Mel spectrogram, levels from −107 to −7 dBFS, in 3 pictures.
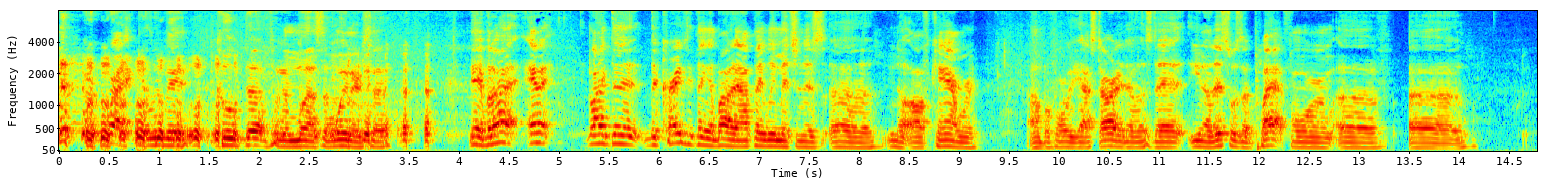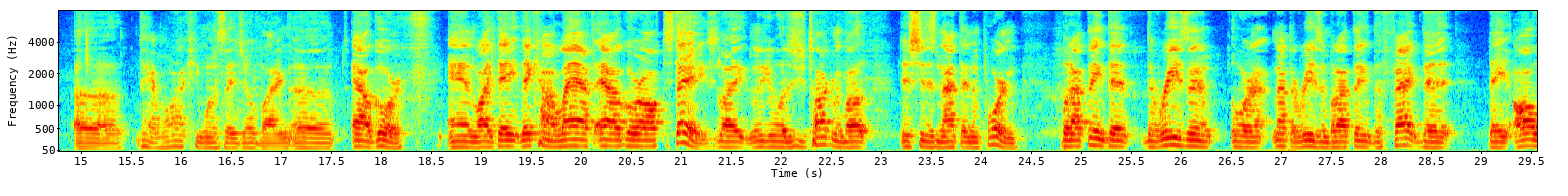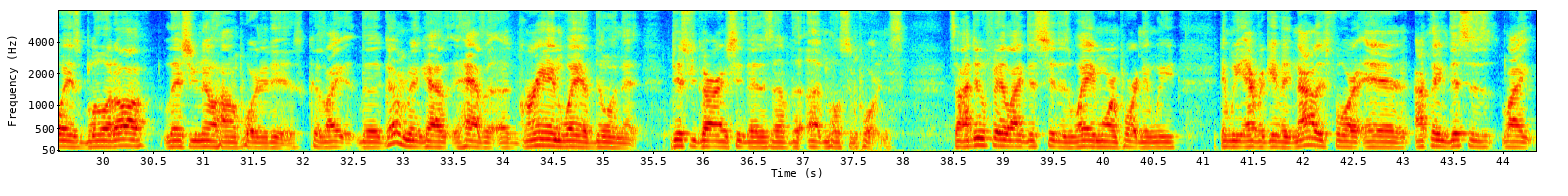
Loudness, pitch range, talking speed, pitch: -16 LUFS, 110-130 Hz, 220 wpm, 120 Hz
